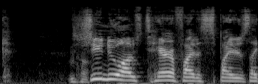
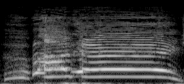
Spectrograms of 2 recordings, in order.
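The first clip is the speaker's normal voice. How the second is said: long, high, loud call for help; 12 semitones higher, 8 dB louder than usual. Retold or imitated. Scared of a spider, calling the wife, loud drawn-out call. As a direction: yell for her from the shower. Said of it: "I called my ex-wife".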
